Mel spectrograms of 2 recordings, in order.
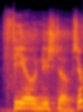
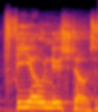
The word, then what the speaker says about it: theopneustos: He says all scripture is, and here's the Greek word he uses, theopneustos. Everybody say that with me, theopneustos. It's like this, theopneustos.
